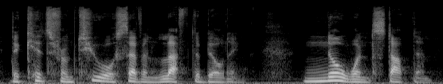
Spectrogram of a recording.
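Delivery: ordinary delivery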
